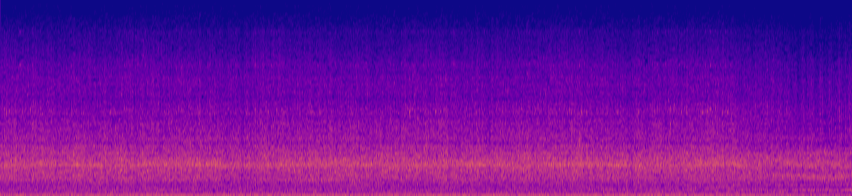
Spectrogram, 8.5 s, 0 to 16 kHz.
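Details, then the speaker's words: Toro Z587L mower that overheated. After a failed wire was repaired, a loud, steady drone and even low rumble with no misses or knocks. Normal running. "yeah she's working it's all it was it was a failed wire"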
